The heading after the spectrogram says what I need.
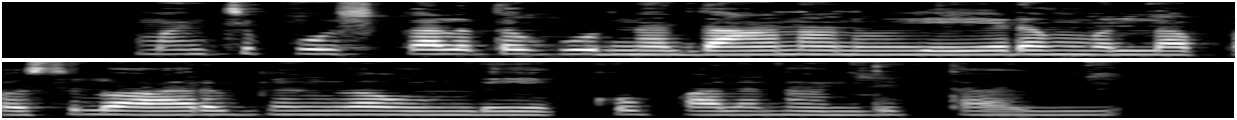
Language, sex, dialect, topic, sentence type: Telugu, female, Southern, agriculture, statement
